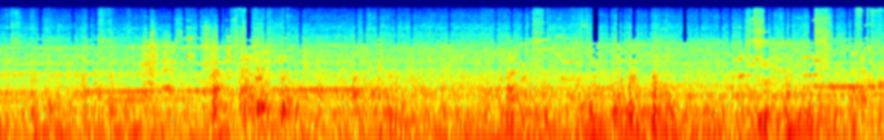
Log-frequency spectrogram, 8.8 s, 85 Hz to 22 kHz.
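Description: An E653 series 1100 electric multiple unit running on the line, heard from inside its motor car: steady wheel and track rumble with rail-joint clickety-clack and occasional knocks. Under it, a faint motor whine rises slowly in pitch as the train gains speed.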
